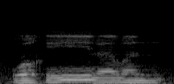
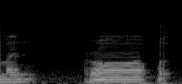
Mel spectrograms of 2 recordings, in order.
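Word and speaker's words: من راق: Waqila man raq ya, nggak boleh dibaca ikhfa. Waqila man, salah. Waqila man raq, itu namanya sakta, berhenti sejenak tapi nggak ngambil nafas.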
